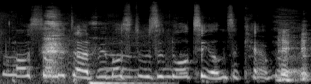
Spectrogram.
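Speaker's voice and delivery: very high, put-on campy German-accented English. Imitating a film's director after saying the german accent comes out camp: camp german accent. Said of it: "an accent of a German person speaking English without it sounding really camp".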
